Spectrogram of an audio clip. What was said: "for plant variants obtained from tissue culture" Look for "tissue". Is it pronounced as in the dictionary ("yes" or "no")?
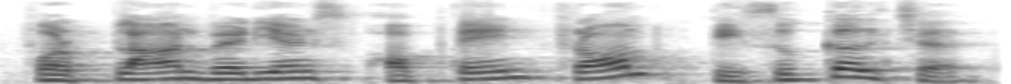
no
